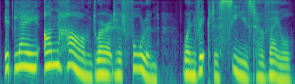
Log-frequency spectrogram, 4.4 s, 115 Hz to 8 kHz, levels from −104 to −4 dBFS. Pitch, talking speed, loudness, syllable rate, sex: 205 Hz, 160 wpm, -17 LUFS, 4.7 syllables/s, female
